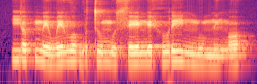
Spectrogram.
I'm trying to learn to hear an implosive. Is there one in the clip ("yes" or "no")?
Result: no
